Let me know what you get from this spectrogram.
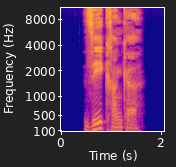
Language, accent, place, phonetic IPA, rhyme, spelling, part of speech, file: German, Germany, Berlin, [ˈzeːˌkʁaŋkɐ], -eːkʁaŋkɐ, seekranker, adjective, De-seekranker.ogg
- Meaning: inflection of seekrank: 1. strong/mixed nominative masculine singular 2. strong genitive/dative feminine singular 3. strong genitive plural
